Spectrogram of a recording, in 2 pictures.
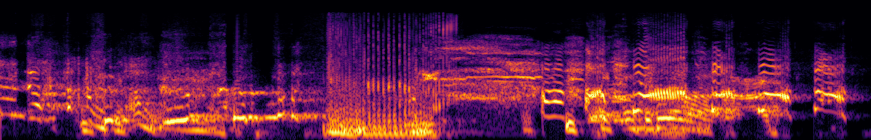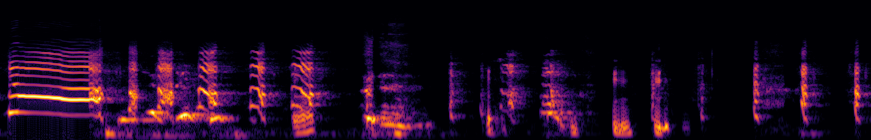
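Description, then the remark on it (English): A short, loud, blustery fart sound effect, played by clicking a button labeled 'fart!', bursts out early on, surrounded by overlapping laughter that continues as rapid giggling bursts afterward. “I just clicked on the one that said fart with an exclamation point. That's what it was.”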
